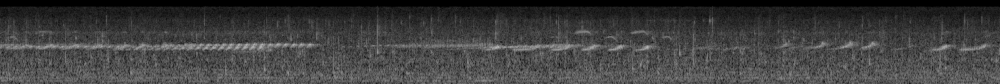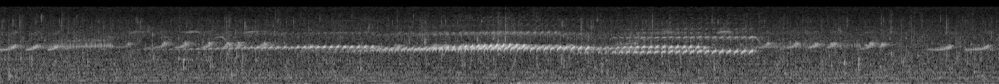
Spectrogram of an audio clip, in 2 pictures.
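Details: A Kajika frog sings clear, bird-like whistled trills of quick repeated notes over a small babbling stream flowing through satoyama countryside in Ichihara, Chiba, Japan, recorded 9 June 2022.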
